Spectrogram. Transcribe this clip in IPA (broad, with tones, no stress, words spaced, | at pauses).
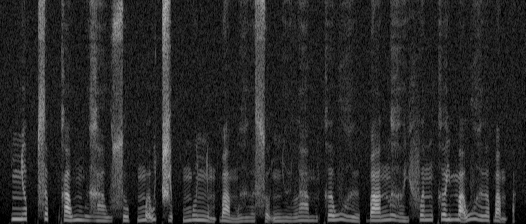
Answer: ɲə˦˥p̚sə˦˥p̚ka˨˦w mɨ̤˨˩ɣa̤˨˩wsu˨˩p̚ mə̰˧˥w t͡ɕə˨˩p̚mu˧ɲə̰˧˨mɓa˧˩m ɣɨ̤˨˩ə̯so̰˧˨ɲɨ̤˨˩ la̤˨˩mkə˨˦w ɣɨ˧˩ ɓa˨˦nɣə̤˨˩jfə˧n kə˧jma̰˧˥w ɣɨ˧ə̯ɓa̰˧˨mʔ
